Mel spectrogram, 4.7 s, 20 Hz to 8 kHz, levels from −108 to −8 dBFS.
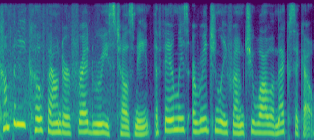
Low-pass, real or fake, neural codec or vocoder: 7.2 kHz; real; none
